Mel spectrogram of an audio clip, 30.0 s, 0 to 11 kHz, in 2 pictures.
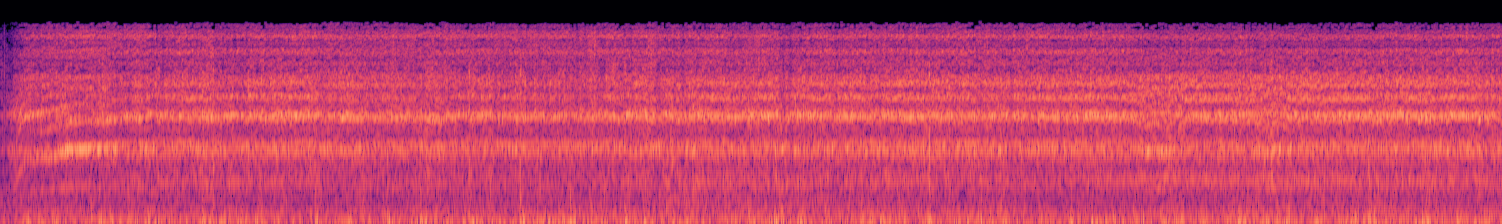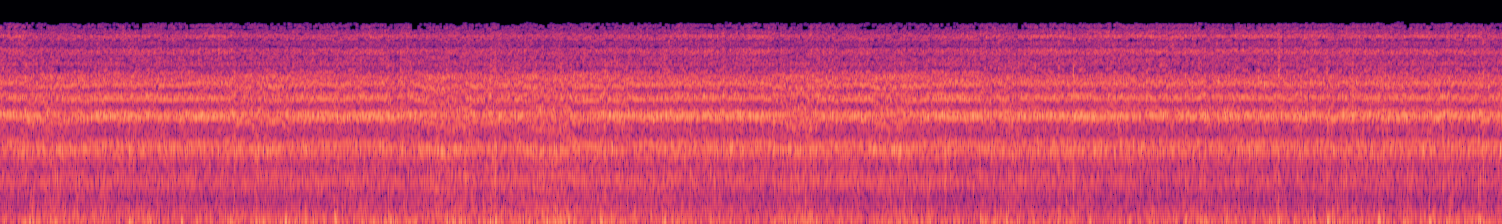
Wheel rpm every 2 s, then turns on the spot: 120, 160, 160, 160, 160, 160, 160, 160, 160, 160, 160, 160, 160, 160, 160.
none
